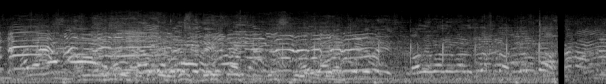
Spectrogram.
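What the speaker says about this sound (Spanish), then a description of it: "En estos momentos están corriendo los chicos de la categoría cadet femenil." Girls in the cadet category run a provincial cross-country championship race at L'Alcúdia while spectators chatter and shout nearby, a busy crowd babble with voices throughout and a brief dropout near the end.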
